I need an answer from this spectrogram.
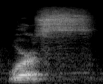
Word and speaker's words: worse: La primera termina en R, entonces la O no varía, pero al final la E no suena, entonces va a terminar en ¿qué? Solamente en la S, para decir peor, worse, worse, ¿ok?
